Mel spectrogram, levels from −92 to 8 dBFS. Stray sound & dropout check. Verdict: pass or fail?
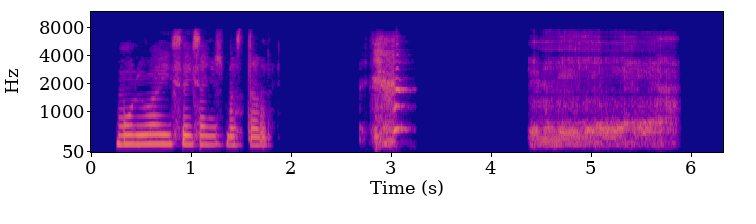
fail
